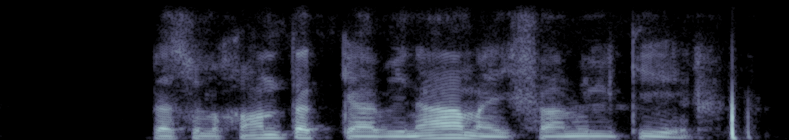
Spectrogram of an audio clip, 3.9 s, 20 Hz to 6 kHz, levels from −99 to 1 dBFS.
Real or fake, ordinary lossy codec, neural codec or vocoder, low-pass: real; Opus, 32 kbps; none; 5.4 kHz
